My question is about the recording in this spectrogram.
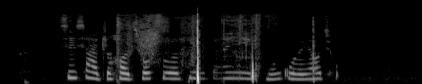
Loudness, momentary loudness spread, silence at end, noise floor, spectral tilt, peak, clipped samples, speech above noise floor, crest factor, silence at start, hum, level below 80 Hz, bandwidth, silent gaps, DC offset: -27 LUFS; 20 LU; 0.95 s; -70 dBFS; -5 dB/octave; 0 dBFS; under 0.1%; 43 dB; 28 dB; 0.6 s; none; -52 dBFS; 11.5 kHz; none; under 0.1%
